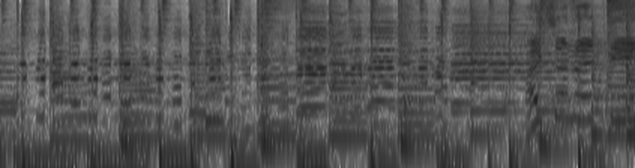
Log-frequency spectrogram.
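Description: Live norteño band playing an instrumental passage: button accordion carrying the melody over a twelve-string guitar, electric bass and drum kit keeping a steady, bouncing beat.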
